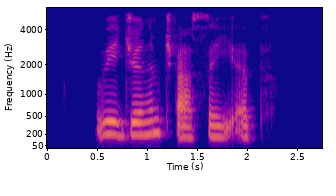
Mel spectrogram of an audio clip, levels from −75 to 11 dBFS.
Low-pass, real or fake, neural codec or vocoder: 5.4 kHz; fake; vocoder, 24 kHz, 100 mel bands, Vocos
